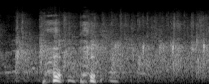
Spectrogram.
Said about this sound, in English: Clap!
